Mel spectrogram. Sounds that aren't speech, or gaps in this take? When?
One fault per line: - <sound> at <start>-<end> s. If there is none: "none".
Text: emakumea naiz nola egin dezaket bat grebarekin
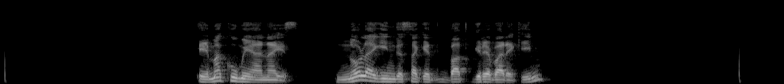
none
